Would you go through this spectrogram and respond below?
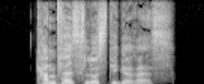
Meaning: strong/mixed nominative/accusative neuter singular comparative degree of kampfeslustig
- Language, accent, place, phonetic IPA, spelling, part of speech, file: German, Germany, Berlin, [ˈkamp͡fəsˌlʊstɪɡəʁəs], kampfeslustigeres, adjective, De-kampfeslustigeres.ogg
